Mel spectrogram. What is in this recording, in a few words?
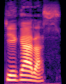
"llegaras", spanish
